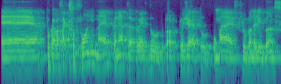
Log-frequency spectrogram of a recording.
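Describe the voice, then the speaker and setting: The man's medium-pitched delivery moves at a moderate pace, its intonation monotone and flat. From Guarulhos, São Paulo, Brazil. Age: 20s. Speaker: saxophonist and cultural manager. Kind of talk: podcast interview.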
